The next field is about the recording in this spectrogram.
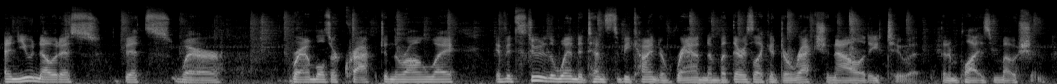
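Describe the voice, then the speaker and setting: Low-voiced man narrating, noisy background. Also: fairly even intonation, moderate pace, fairly bright tone. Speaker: game master. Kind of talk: improvised narration of a tabletop game. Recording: clear background noise.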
